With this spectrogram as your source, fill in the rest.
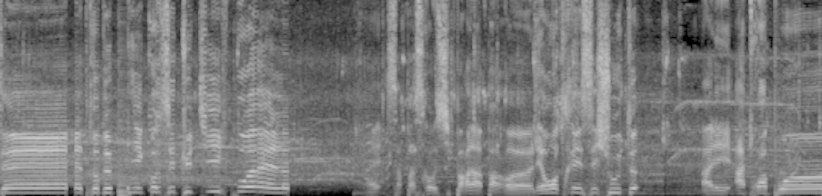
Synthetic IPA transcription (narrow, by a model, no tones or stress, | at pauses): t̪ɛt̪χəd̪əpanjekɔ̃sekʲyt̪ʰifpuʁɛl | wɛsapasʁaosipaʁlapaʁøleʁɑ̃t̪χeseʃut̪ | aleʔat̪χwapwɛ̃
